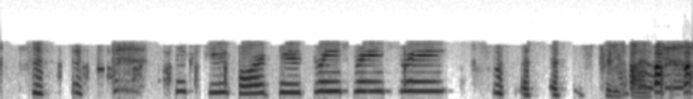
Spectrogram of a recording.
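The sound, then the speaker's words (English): Touchtone phone keypad tones play Mary Had a Little Lamb as a string of short, steady dual-tone beeps of changing pitch, with people talking around the melody. “Now, in the old days, if you had a touchtone phone, yes, that does play Mary Had a Little Lamb.”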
